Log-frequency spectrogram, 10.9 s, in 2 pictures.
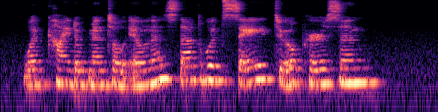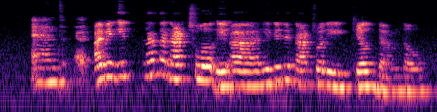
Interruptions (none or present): none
